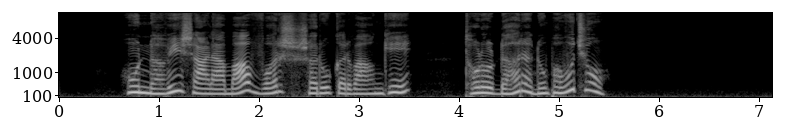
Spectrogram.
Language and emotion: Gujarati, fearful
